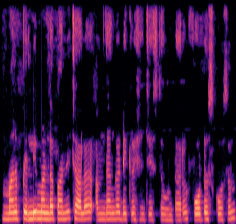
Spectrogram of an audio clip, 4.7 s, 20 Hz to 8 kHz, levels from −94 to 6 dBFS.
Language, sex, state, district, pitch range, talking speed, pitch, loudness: Telugu, female, Telangana, Karimnagar, 205-230 Hz, 140 wpm, 220 Hz, -16 LUFS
